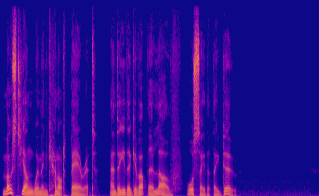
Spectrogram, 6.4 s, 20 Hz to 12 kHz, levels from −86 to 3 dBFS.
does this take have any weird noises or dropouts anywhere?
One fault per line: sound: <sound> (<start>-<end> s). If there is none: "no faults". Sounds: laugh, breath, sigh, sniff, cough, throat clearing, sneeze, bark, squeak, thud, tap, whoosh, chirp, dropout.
no faults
